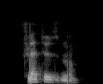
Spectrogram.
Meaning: flatteringly
- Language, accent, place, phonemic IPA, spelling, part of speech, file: French, France, Lyon, /fla.tøz.mɑ̃/, flatteusement, adverb, LL-Q150 (fra)-flatteusement.wav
